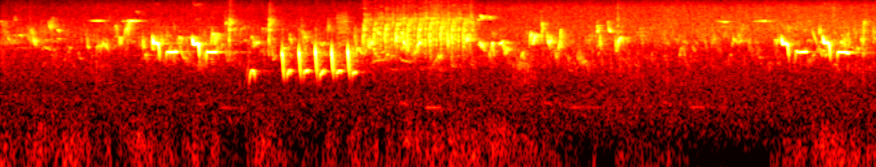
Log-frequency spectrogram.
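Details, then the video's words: Thrush nightingale delivering unhurried, solemn phrases broken by pauses: short whistles and chattering bursts, a quieter gap, then a fresh whistled phrase near the end, with soft background hiss. "Соловей поёт чарующие пения соловья"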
